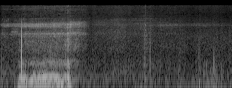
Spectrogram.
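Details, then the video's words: Sleeping American Staffordshire Terrier lets out a single loud, low, rattling snore of about a second, then quiet room tone with soft breaths and faint ticks. "Может ли храп быть уютным?"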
